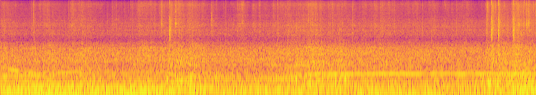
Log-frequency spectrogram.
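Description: Traffic hums along a busy road.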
